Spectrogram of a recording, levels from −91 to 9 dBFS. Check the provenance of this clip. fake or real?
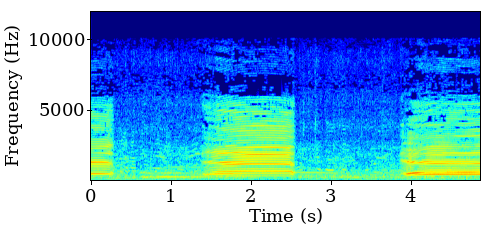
real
